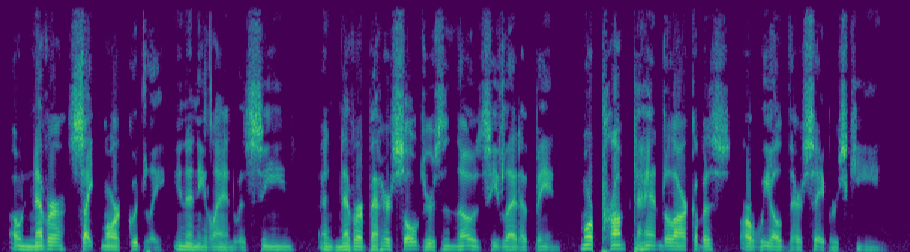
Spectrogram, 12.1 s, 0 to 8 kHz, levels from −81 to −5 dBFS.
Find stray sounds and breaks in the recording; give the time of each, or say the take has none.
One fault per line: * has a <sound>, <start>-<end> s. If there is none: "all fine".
all fine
